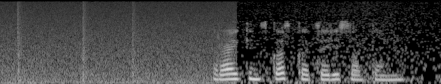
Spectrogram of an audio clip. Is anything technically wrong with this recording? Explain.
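Yes. From 2.37 s to the end at 4.42 s, the background collapses into near silence scattered with twinkling specks. This is overdone noise removal: the reducer, set too aggressively against room noise sitting about 12 dB below the speech, suppresses individual frequency bands near its noise estimate, taking quieter speech components with them.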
